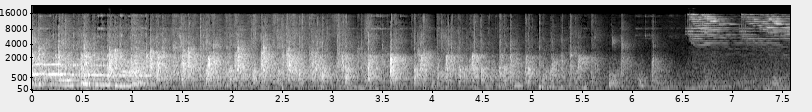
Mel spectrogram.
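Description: Audience applause after a music performance at an academic society's founding meeting, loud clapping that gradually thins into scattered claps and dies away.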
